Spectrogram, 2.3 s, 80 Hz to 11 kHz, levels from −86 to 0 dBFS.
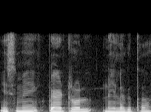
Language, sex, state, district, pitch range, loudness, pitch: Hindi, male, Bihar, Vaishali, 170-195 Hz, -15 LUFS, 185 Hz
